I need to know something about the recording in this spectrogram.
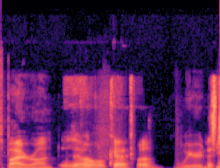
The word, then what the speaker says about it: Byron: Is it Byron or Brian? Byron. It's Byron.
